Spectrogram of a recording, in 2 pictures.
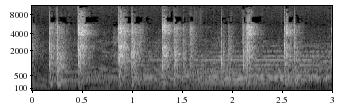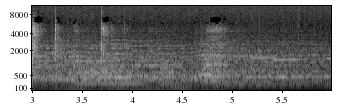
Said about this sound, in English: Now you hammer harder and listen to this. All right.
